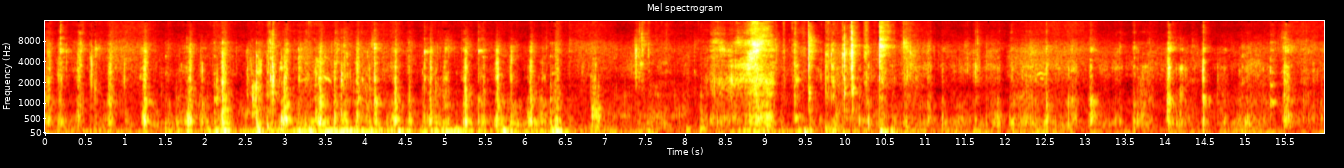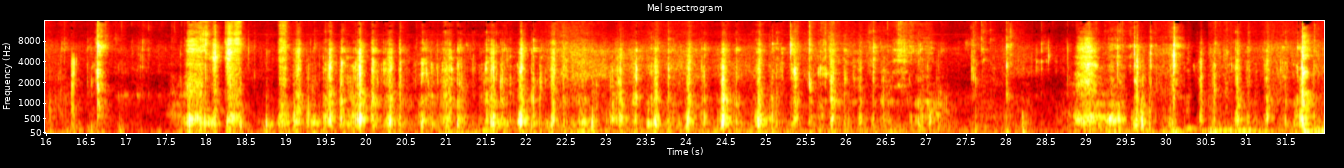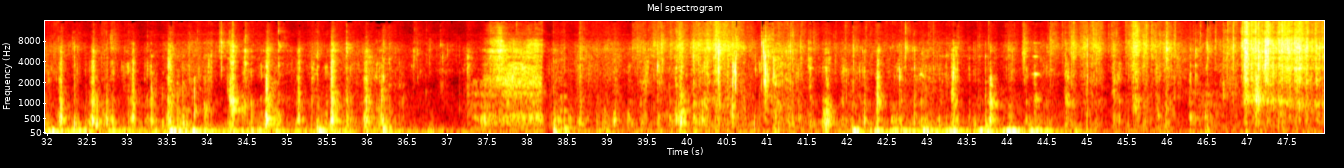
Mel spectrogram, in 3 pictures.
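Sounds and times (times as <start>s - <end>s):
wet chewing: 0.0s - 47.9s
utensils clinking against bowl: 41.9s - 45.2s.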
